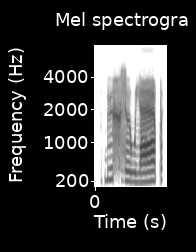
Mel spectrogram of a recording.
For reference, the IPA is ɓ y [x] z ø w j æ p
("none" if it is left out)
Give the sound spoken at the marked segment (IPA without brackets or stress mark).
x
